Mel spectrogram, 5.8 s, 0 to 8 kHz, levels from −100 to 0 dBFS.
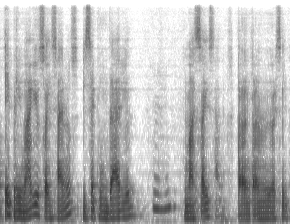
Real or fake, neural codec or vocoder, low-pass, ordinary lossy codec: fake; codec, 24 kHz, 1 kbps, SNAC; 7.2 kHz; none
